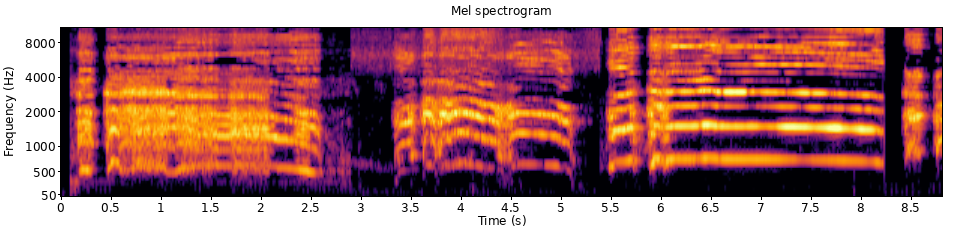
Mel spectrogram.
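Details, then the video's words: Aseel cock crowing: a rough, rasping first phrase, then shorter wavering notes, and finally a clear, long held crow lasting over two seconds. "Aseel crowing completion"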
